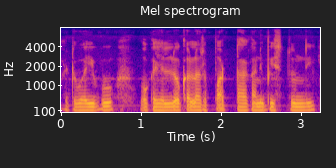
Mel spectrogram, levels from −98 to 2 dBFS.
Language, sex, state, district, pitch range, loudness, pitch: Telugu, male, Telangana, Mahabubabad, 120-125 Hz, -18 LUFS, 120 Hz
